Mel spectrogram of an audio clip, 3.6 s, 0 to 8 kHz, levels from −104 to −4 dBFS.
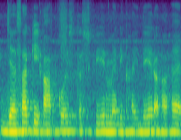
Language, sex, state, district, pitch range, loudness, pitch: Hindi, male, Himachal Pradesh, Shimla, 125-130 Hz, -18 LUFS, 130 Hz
